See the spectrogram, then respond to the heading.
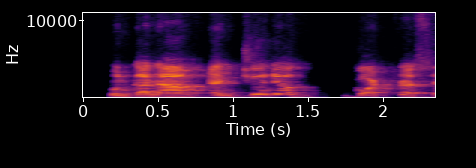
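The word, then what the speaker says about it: Guterres: से इनका ताल्लुक है, तो इनके नाम की प्रोनाउंसिएशन पुर्तगाल में एक अलग है, एंटोनिया गॉट्रश कुछ है, मुझे चूंकि पुर्तगाल नहीं आती तो मैं नहीं बता सकता, लेकिन इंग्लिश में एंटोनियो गॉट्रस इसको पढ़ा जाता है।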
